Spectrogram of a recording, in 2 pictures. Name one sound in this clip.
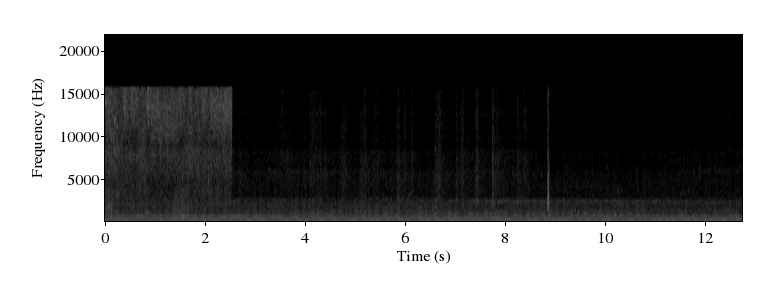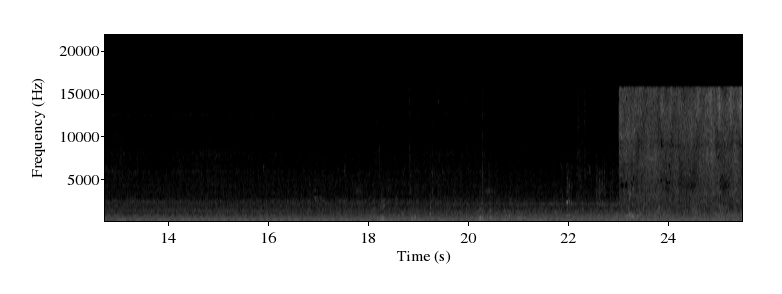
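A spray gun hisses.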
